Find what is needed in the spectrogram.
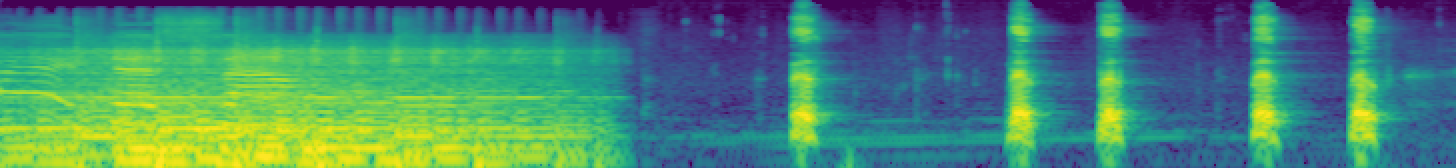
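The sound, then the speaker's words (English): A person imitates a dog with five short, sharp bark-like yelps spaced by brief silences. They follow a few seconds of dense, loud sound that stops abruptly. “I fooled you. That's you probably thought that was a dog, but it's me”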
